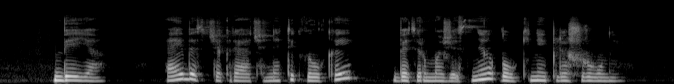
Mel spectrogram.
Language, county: Lithuanian, Vilnius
